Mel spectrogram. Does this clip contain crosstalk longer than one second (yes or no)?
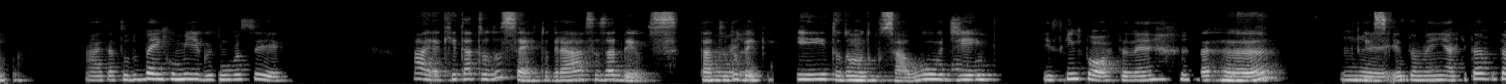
no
